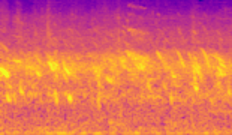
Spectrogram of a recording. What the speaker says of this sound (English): I'm covered in chickens right now.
